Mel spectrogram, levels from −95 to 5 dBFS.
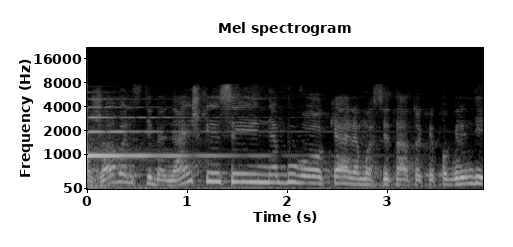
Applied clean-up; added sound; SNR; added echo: none; Piano; 4 dB; reverberation time 1.1 s.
